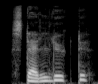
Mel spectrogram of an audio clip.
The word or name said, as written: staldlygte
